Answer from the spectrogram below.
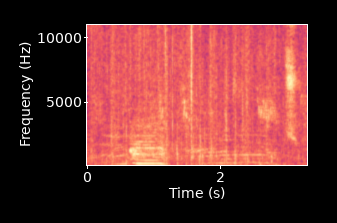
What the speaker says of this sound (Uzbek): Jonivorlar, eti zo'r ekan mollar.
